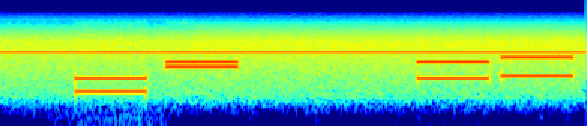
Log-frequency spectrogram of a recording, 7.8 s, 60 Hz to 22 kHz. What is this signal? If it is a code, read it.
Aircraft SELCAL, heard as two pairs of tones, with radio static and a steady whistle near 1920 Hz. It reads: AG-MQ GQ-HS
